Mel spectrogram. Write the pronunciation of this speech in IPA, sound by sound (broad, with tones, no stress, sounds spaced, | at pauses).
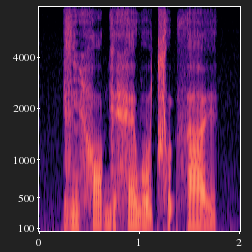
z ĩ˨ h ɔ˦ ɡ e˨ h ɛ˦ w o̰˦˨ ʊ̯ t͡ɕʰ ʊ˦ ʔ θ a̰˦˨ ɪ̯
